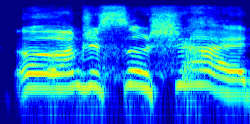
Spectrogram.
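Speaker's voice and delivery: slow, drawn-out, coy voice, pitched high. Retelling how Davy pretends to be shy: imitating Davy's put-on shy voice. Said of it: "trying to pretend he's shy".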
